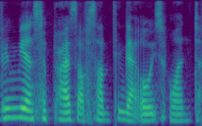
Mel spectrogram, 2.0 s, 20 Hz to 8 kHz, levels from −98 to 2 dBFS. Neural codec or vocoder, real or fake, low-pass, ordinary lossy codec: codec, 16 kHz, 2 kbps, FreqCodec, larger model; fake; none; none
